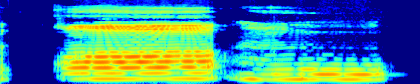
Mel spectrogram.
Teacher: मीम के ऊपर पेश और आगे वाव साकिन है तो वाव मद्दा, तो इसको भी थोड़ा खींच कर पढ़ेंगे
